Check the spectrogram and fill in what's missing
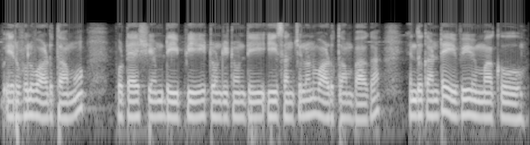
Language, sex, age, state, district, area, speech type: Telugu, male, 18-30, Telangana, Hyderabad, urban, spontaneous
